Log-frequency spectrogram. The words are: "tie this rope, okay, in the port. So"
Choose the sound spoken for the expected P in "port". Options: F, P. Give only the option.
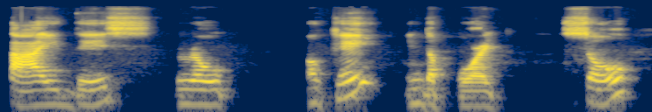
P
